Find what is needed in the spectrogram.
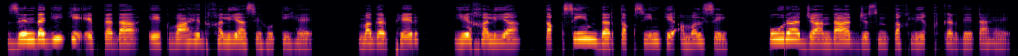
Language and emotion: Urdu, neutral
